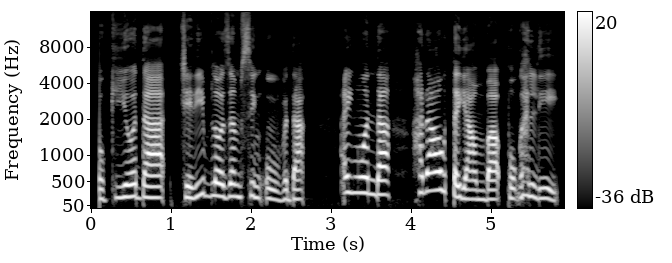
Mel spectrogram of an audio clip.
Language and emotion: Manipuri, happy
